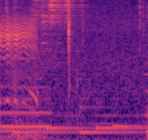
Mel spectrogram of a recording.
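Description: A sheep mount in Final Fantasy XIV gives a single wavering bleat, close and clear over a background game hum.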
